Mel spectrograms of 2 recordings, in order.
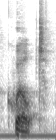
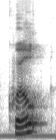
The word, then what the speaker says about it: quilt: to the l and quilt is just like quill but we add the t sound quilt so you might say it with a pronounced t or you might also hear quilt quilt if we do a stopped t there we just go really short on the l and cut off the air to mark that t sound we'll do the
